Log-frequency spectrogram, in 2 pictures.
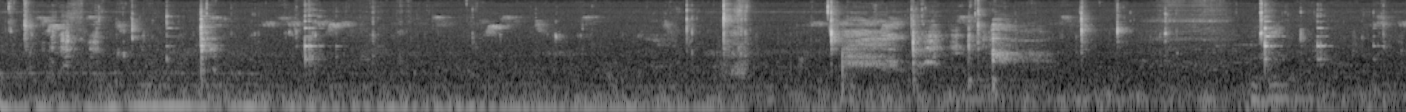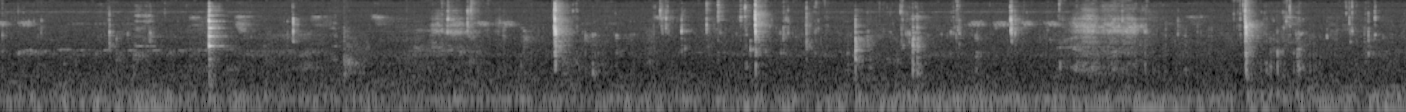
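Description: People chewing boiled moringa pods from a curry, with scattered sharp clicks of a spoon and fingers against ceramic bowls and plates.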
